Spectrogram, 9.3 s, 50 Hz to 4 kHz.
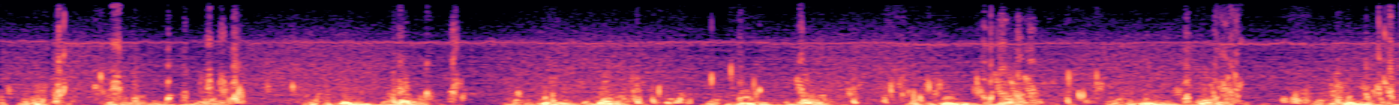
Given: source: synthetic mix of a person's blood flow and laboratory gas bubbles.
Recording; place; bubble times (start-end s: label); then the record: Doppler ultrasound of blood flow; precordium
0.04-0.08 s: bubbles
0.14-0.47 s: bubbles
0.60-0.99 s: bubbles
1.08-1.17 s: bubbles
1.20-1.26 s: bubbles
1.32-1.65 s: bubbles
1.76-1.81 s: bubbles
1.91-1.99 s: bubbles
2.56-2.73 s: bubbles
2.77-2.89 s: bubbles
2.97-3.11 s: bubbles
3.42-3.49 s: bubbles
3.64-3.74 s: bubbles
4.19-4.61 s: bubbles
4.71-4.78 s: bubbles
4.84-5.11 s: bubbles
5.29-5.40 s: bubbles
5.63-5.74 s: bubbles
5.87-6.29 s: bubbles
6.47-7.05 s: bubbles
7.08-7.37 s: bubbles
7.82-8.29 s: bubbles
8.52-9.29 s: bubbles
From the record:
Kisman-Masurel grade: 342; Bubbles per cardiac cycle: rolling drumbeat, 9 or more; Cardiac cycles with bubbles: 100%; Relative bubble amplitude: moderate (0.250 to 0.450); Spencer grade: 3 (all of the cardiac periods contain showers or single bubble signals, but not dominating or overriding the cardiac motion signals); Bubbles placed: anywhere in the cardiac cycle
